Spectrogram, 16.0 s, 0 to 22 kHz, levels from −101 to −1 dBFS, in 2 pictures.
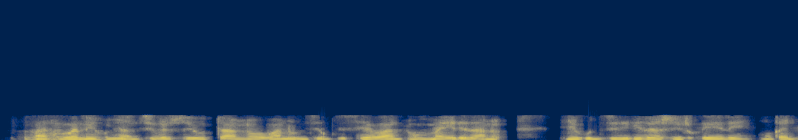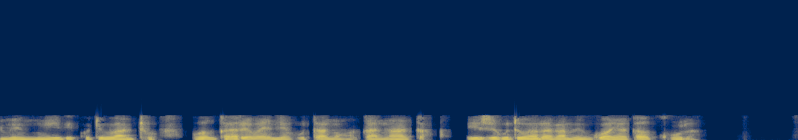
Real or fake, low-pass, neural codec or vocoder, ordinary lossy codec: fake; 7.2 kHz; codec, 44.1 kHz, 2.6 kbps, SNAC; AAC, 16 kbps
